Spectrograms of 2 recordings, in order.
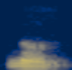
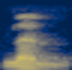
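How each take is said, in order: First: The vowel is a long 'oo' sound. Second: The vowel is a short 'uh' sound. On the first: The speaker calls it right. "நூன்லே நிறுத்திக்கலாம்" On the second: The speaker calls it wrong. "சிலர் இத நன் அப்படின்னு ப்ரொனவுன்ஸ் பண்ணுவாங்களாம்"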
